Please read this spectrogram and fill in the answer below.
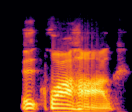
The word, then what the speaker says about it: Quahog: Quahog or Quahog.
